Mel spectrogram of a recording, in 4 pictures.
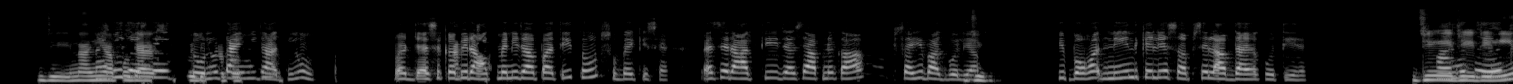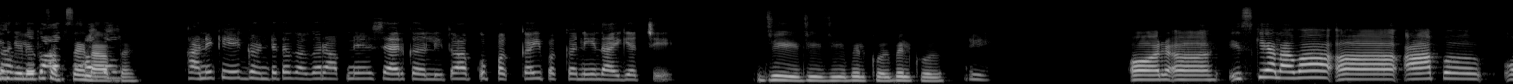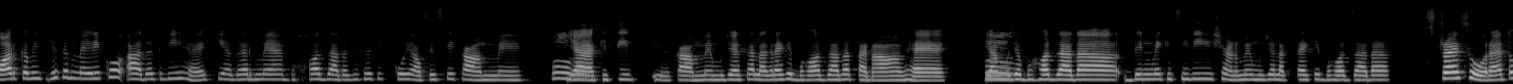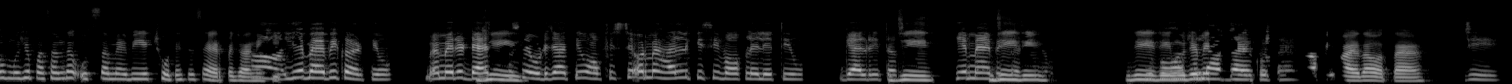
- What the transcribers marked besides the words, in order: in English: "टाइम"; tapping; in English: "बट"; in English: "ऑफ़िस"; other background noise; in English: "स्ट्रेस"; in English: "डेस्क"; in English: "ऑफ़िस"; in English: "वॉक"
- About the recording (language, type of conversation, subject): Hindi, unstructured, सुबह की सैर या शाम की सैर में से आपके लिए कौन सा समय बेहतर है?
